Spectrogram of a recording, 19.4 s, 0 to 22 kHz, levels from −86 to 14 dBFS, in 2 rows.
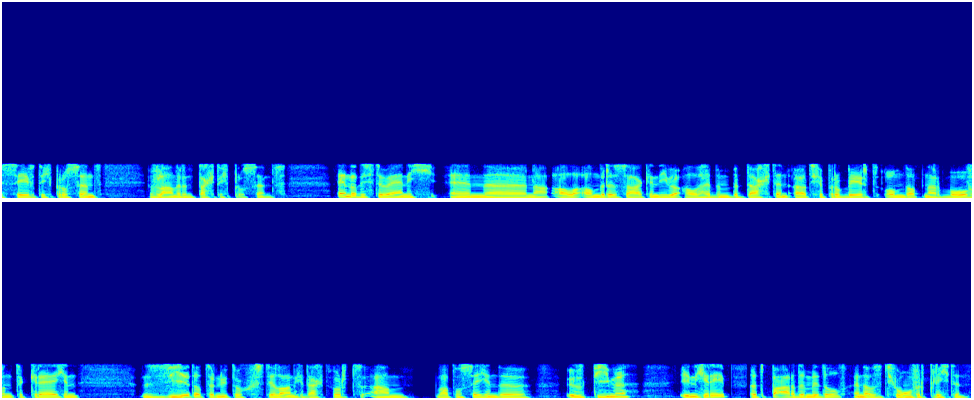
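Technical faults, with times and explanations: No technical faults detected in the speech recording.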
